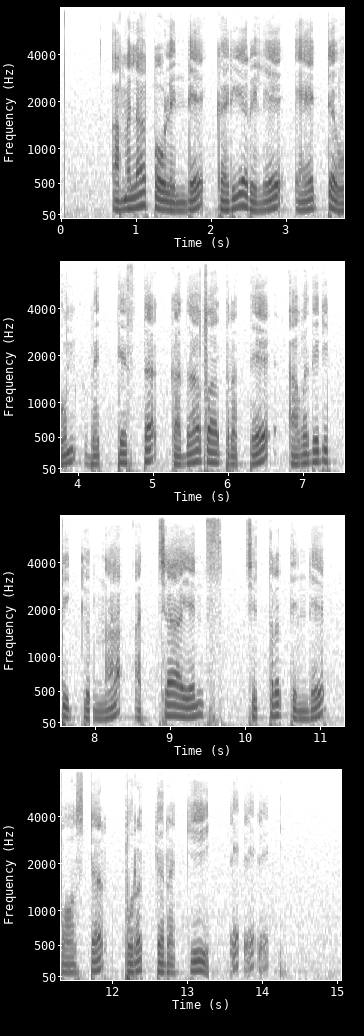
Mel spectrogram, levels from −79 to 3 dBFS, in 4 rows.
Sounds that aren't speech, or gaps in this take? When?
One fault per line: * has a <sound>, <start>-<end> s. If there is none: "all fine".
* has a dropout, 7.9-8.0 s
* has a laugh, 13.6-14.1 s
